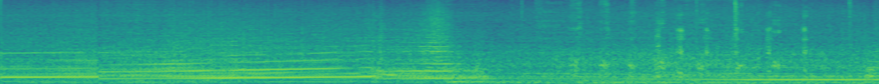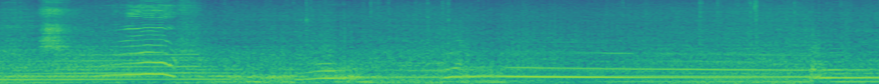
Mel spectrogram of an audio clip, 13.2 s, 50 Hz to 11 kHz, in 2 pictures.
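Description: A Ferrari 458 engine pulling at light, roughly quarter throttle, a smooth rising and falling drone heard from inside the car, steady and fairly loud with a few gear changes in the pitch.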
